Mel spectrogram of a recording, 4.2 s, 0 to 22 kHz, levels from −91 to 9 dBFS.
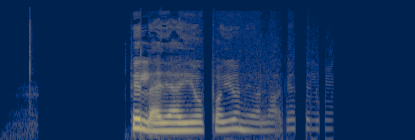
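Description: A short speech clip with two problems. At 0.94 s, after a silent gap of about 0.64 s, the next phrase comes in abruptly with its opening missing. That's a clipped start after a pause: the output device had gone to sleep during the silence and swallowed about 307 ms while it woke, so the sound resumes at 1.25 s. From 1.78 s to the end, the fade-out turns gritty as the level drops, with truncation distortion that's worst from 2.1 s onward. The fade stage is rounding to too few bits without dither, which fits an 8-bit path.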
